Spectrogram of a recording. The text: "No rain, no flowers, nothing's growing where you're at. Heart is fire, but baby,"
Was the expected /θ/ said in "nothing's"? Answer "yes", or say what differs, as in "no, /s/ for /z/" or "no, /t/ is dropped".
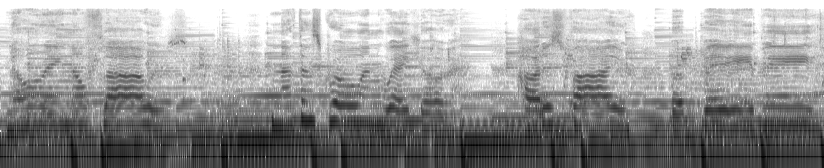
yes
